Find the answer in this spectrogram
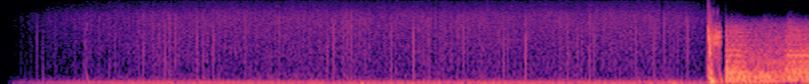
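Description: Steady static hiss with a low hum and faint crackles, fading in. About three and a half seconds in, music cuts in suddenly and much louder.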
